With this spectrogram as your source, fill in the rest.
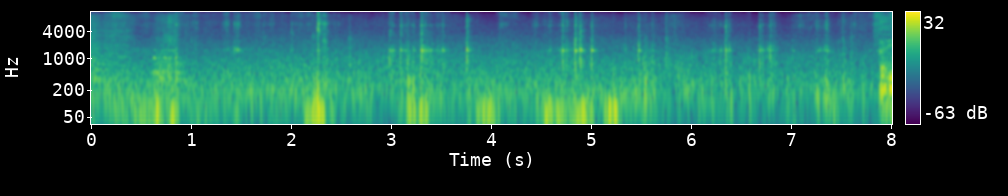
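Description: Sandpaper rubbing over a carved figure to smooth its faces, a steady close scratchy rasp in repeated strokes with occasional light knocks and clinks.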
